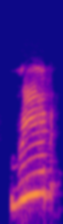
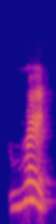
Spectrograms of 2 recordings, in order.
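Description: First: The vowel is long, as in 'reed'. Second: The vowel is short, as in 'red'. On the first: It is the present tense form. "el primero lo decimos read" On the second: It is the past form. "el segundo lo decimos red, como el color"

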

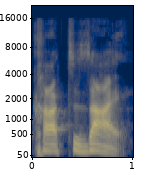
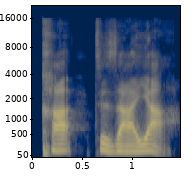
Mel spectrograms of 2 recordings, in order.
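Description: First: The word ends without a final 'ya' syllable. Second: The word ends with an added 'ya' syllable.

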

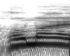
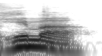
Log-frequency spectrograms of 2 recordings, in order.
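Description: First: The first vowel is an 'oo' sound. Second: The first vowel is an 'ee' sound. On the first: "the other cousin, Huma" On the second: "is in a good mood and he sounds like Hima"

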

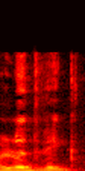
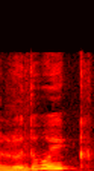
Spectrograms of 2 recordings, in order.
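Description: First: The name is said with German pronunciation. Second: The name is said in a non-German way.

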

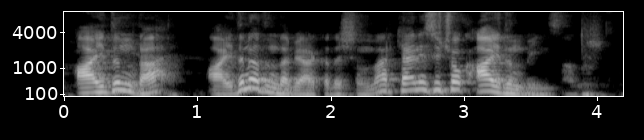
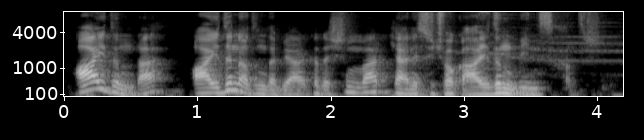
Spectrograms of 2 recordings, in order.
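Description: First: The stress on the Aydın words falls in misplaced positions. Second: Each Aydın carries its usual, natural stress. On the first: The speaker calls it wrong. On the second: The speaker calls it right.

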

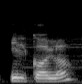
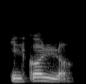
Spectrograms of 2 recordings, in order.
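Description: First: The L sound is short. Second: The L sound is held longer. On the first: "no existe, pero digamos, il colo" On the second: "¿Sí se escucha que hay doble L en la segunda?"

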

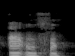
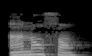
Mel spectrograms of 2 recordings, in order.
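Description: First: No linking sound joins the two words. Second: A linking N sound joins the two words. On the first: The speaker calls it wrong. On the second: The speaker calls it right.

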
